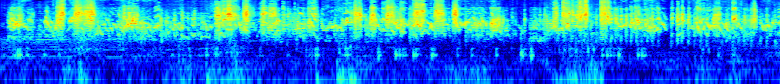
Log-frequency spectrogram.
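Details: Budgerigars in a dense, continuous chorus of high chirps, squawks and warbled chatter, with overlapping voices and no pauses and many short sharp notes throughout.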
